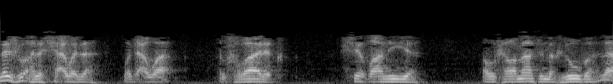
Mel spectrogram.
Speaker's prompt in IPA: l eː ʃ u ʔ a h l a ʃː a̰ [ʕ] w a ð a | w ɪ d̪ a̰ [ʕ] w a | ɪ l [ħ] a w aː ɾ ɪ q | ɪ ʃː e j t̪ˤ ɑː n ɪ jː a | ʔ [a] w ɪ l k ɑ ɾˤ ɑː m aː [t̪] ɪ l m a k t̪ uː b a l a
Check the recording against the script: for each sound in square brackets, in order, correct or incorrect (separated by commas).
correct, correct, incorrect, correct, correct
